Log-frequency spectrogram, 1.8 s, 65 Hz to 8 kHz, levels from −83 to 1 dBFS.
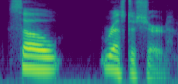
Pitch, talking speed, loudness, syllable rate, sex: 135 Hz, 100 wpm, -16 LUFS, 4.1 syllables/s, male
